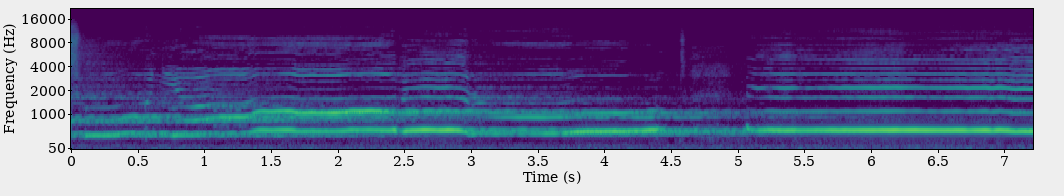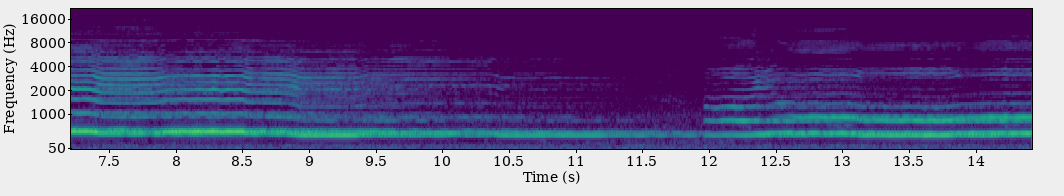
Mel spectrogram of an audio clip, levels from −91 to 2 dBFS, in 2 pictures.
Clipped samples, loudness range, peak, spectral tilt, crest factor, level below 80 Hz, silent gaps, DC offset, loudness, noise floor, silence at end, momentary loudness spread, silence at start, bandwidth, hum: under 0.1%; 13 LU; -18 dBFS; -2.5 dB/octave; 12 dB; -72 dBFS; none; under 0.1%; -30 LUFS; -54 dBFS; 0 s; 17 LU; 0 s; 9.4 kHz; none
